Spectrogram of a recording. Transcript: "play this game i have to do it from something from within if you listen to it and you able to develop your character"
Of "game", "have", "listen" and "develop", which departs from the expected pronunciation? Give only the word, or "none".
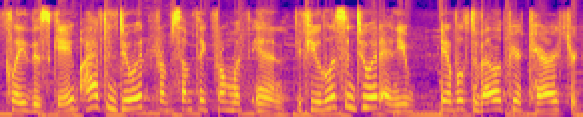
have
